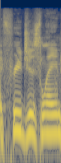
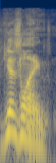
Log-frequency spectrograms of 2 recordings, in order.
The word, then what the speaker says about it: Ghislaine: Yeah, I got my Freeges Lane shirt because I believe all women.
